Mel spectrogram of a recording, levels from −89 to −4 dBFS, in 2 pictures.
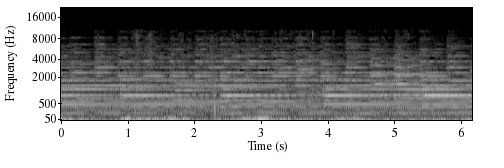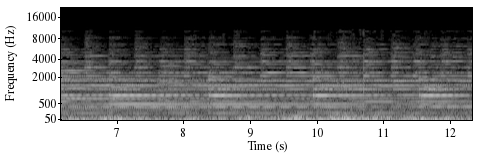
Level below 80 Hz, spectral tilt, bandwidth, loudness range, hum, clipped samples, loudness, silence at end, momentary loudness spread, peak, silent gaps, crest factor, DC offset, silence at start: -40 dBFS; -4 dB/octave; 11 kHz; 2 LU; none; under 0.1%; -34 LUFS; 0 s; 4 LU; -18 dBFS; none; 16 dB; under 0.1%; 0 s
